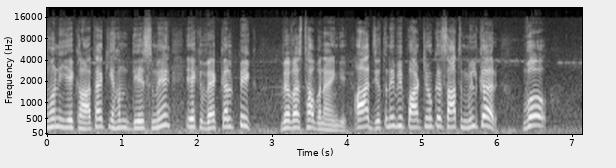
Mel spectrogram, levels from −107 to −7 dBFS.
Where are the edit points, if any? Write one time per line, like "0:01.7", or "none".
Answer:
0:04.0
